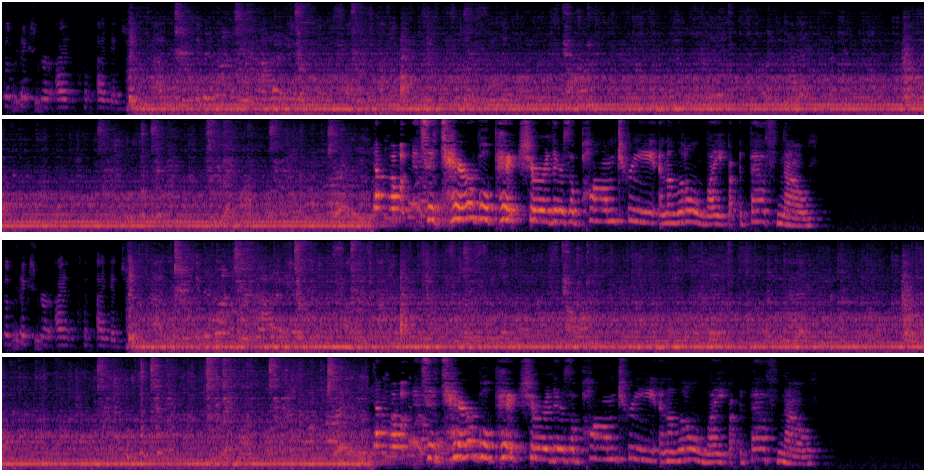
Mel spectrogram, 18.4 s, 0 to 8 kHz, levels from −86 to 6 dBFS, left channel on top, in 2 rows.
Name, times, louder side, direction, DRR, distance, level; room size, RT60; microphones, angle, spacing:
voice 1, 0.0-6.0 6.6-8.1 10.3-10.9 12.0-14.0, right 2 dB, 50° right, 0.7 m, -48 dB
Hammer, 1.2-12.9, right 1 dB, 75° right, 0.9 m, -37 dB
voice 2, 7.6-8.9 9.1-9.4 11.3-12.1 12.5-13.8, equal, 5° right, 0.3 m, -46 dB
voice 3, 12.9-17.4, left 3 dB, 45° left, 0.6 m, -32 dB
3.9 x 2.4 x 2.5 m
head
